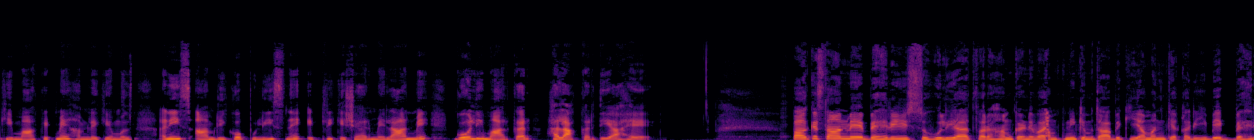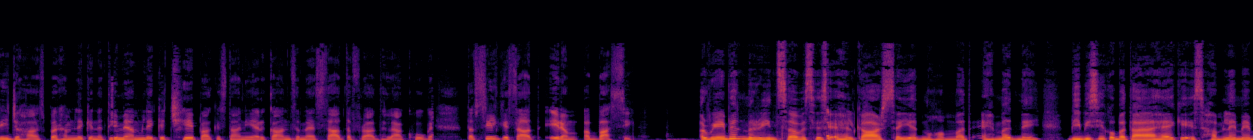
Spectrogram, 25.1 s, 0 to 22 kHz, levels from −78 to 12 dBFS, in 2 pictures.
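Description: Damaged data in a compressed stream strikes five times, at 1.27–1.35 s, 10.41–10.48 s, 13.62–13.68 s, 16.81–16.87 s and 20.76–20.83 s. Each time, corrupted bytes reach the decoder, which misreads the affected frames, loses sync and hunts for the next valid header. The result is a brief chirp or squawk of about 55 to 80 ms that cuts abruptly across the sound before clean decoding resumes.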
